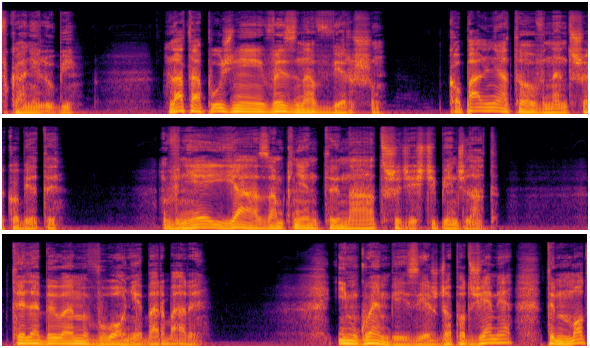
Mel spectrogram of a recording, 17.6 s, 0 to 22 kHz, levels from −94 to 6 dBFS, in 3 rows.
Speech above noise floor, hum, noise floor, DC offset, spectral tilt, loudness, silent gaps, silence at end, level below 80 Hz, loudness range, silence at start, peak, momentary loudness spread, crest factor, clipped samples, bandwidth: 34 dB; none; -48 dBFS; under 0.1%; -5 dB/octave; -15 LUFS; none; 0 s; -24 dBFS; 3 LU; 0 s; 0 dBFS; 11 LU; 16 dB; under 0.1%; 16 kHz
